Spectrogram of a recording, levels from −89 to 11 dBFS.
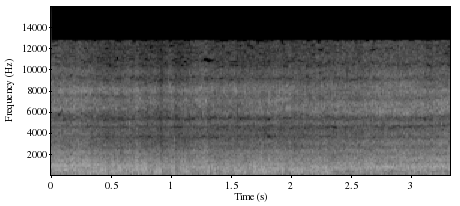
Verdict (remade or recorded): recorded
